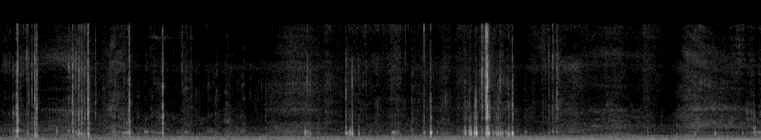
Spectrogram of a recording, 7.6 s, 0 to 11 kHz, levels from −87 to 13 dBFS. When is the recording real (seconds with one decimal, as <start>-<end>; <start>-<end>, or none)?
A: 0.0-7.6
